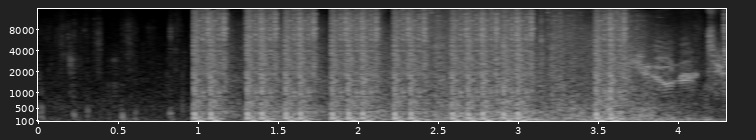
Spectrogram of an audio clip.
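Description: Rapid, loud gunfire in the shooter CS:GO, with a burst of close shotgun and weapon blasts bursting in suddenly after a quiet second and continuing in dense, repeated cracks.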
